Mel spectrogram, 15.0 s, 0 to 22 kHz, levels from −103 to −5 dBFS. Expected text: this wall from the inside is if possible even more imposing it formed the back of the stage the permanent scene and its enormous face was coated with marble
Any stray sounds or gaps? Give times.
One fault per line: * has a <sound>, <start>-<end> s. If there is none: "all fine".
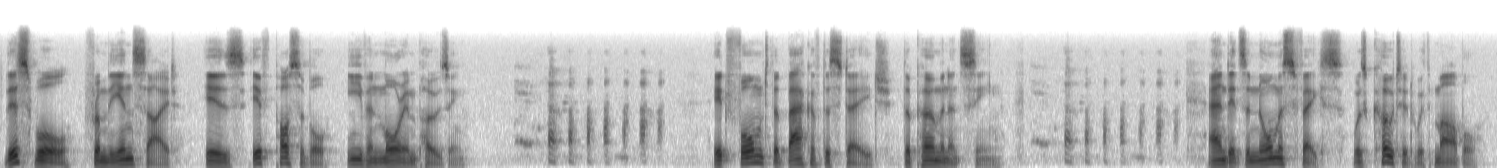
* has a laugh, 5.1-6.7 s
* has a laugh, 10.3-11.8 s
